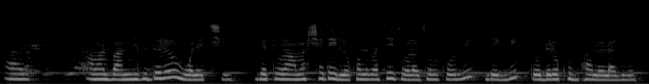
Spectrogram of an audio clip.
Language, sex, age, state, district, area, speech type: Bengali, female, 30-45, West Bengal, Birbhum, urban, spontaneous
